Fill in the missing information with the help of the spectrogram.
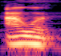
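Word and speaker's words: hour: Cara pengucapannya adalah our, ya. Our. A itu berarti huruf vokal, maka dia diikuti oleh n.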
